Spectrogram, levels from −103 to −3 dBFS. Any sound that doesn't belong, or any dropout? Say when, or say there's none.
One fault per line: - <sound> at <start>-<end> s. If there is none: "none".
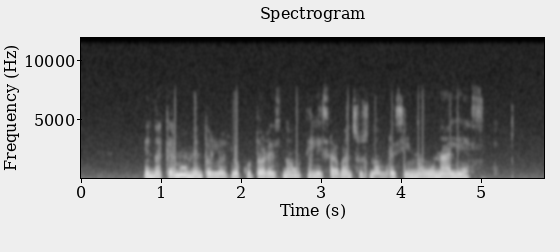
none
